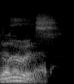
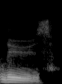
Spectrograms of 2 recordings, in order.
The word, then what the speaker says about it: Lewes: the atlantic ocean and you said lewis it is louis it's not luz it is louis and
